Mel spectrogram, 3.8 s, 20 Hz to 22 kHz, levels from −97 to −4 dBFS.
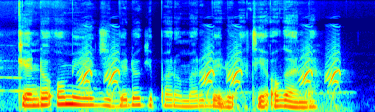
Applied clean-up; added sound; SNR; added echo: none; Bird; 8 dB; none.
